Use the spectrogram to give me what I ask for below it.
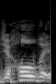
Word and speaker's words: Yahweh: Yahweh is the Hebrew, and Jehovah is another way to pronounce it.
